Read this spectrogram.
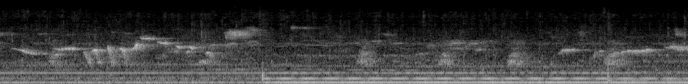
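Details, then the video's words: White-rumped shama song, played as therapy for stressed birds: a busy run of short whistled and chirping notes, some sliding, set against a steady low electrical hum. "Audio Therapy Murai Batu"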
